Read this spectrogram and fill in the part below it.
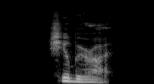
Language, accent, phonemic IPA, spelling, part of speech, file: English, Australia, /ʃɪəl bi ɹʌɪt/, she'll be right, phrase, En-au-she'll be right.ogg
- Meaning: OK, no problem, everything will be all right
